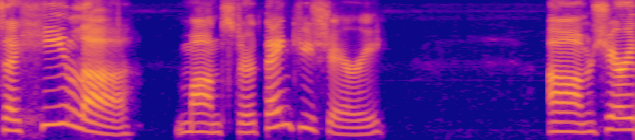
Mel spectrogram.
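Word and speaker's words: Gila monster: um oh I'm saying it wrong it's a hila monster thank you Sherry um Sherry looks out the pronunciation so it's pronounced hila monster um anyways um so like he got rushed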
